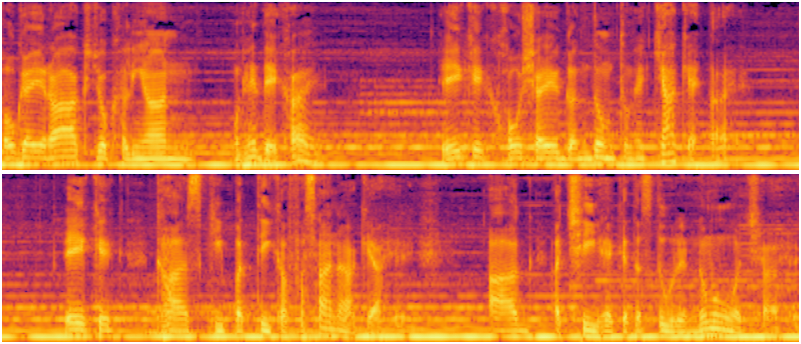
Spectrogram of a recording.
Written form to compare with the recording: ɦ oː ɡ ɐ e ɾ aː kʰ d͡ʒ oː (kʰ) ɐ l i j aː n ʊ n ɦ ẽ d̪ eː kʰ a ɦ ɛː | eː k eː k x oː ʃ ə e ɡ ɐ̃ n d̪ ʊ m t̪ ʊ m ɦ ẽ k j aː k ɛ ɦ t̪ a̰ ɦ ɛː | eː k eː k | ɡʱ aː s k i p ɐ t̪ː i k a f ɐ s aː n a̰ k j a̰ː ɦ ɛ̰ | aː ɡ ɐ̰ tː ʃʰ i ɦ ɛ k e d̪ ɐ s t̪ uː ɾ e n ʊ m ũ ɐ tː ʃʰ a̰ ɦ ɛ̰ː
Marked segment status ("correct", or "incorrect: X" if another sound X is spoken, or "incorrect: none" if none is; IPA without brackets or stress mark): correct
